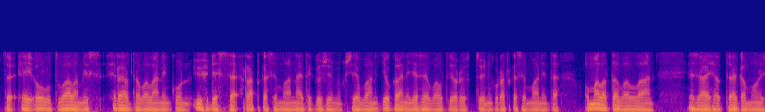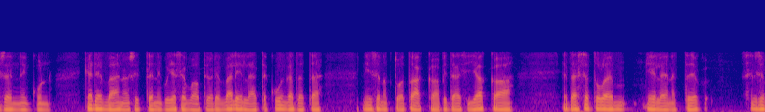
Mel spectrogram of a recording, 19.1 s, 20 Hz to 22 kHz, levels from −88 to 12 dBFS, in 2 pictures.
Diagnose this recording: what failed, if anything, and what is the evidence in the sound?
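Nothing failed: the speech sits on an ordinary G.711 telephone coding path, its band stopping at 4 kHz with at most a faint quantisation noise riding along with the level, as companded 8-bit telephone coding leaves.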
